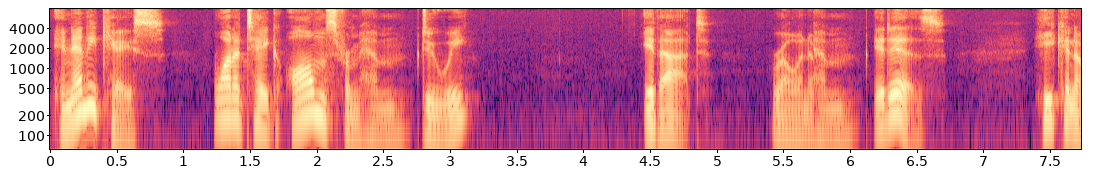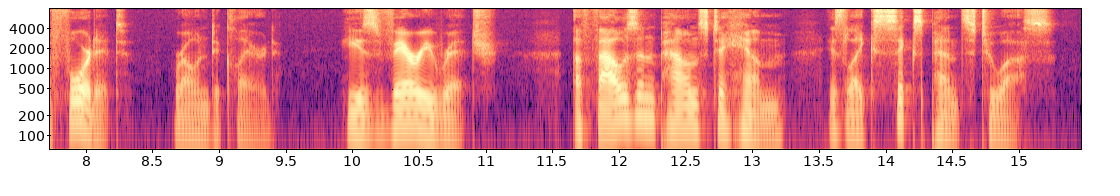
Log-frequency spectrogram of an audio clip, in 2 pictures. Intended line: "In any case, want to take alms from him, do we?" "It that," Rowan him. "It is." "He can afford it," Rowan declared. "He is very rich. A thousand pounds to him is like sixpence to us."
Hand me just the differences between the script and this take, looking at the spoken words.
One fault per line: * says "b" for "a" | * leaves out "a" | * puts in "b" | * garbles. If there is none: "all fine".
all fine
